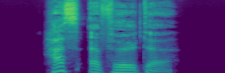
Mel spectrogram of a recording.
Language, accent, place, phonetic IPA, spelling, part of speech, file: German, Germany, Berlin, [ˈhasʔɛɐ̯ˌfʏltə], hasserfüllte, adjective, De-hasserfüllte.ogg
- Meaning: inflection of hasserfüllt: 1. strong/mixed nominative/accusative feminine singular 2. strong nominative/accusative plural 3. weak nominative all-gender singular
